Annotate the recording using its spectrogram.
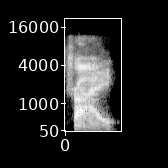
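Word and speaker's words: trie: in the uh t-r-e-e tree sense and tree in the t-r-i-e sometimes pronounced try uh like it's it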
